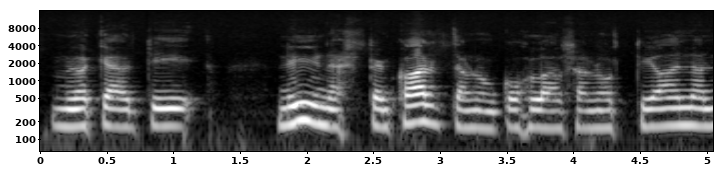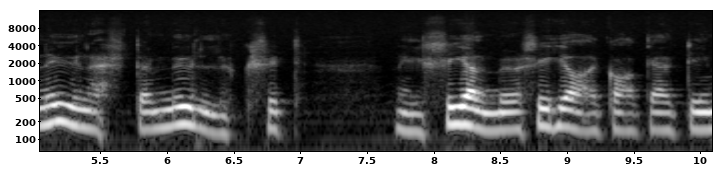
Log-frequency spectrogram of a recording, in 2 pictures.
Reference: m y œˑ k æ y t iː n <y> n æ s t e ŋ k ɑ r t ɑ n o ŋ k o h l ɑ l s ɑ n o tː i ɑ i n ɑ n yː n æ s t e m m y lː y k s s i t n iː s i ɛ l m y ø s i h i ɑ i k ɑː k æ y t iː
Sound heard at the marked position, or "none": yː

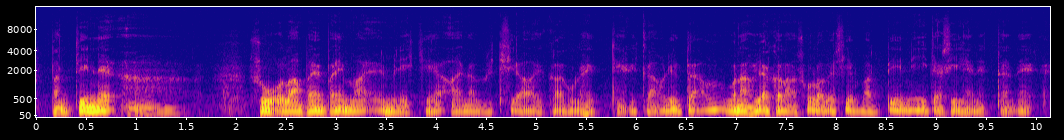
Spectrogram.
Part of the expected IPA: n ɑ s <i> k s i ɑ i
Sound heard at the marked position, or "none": i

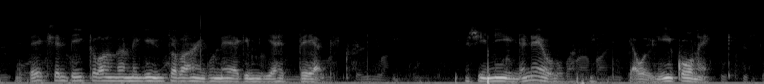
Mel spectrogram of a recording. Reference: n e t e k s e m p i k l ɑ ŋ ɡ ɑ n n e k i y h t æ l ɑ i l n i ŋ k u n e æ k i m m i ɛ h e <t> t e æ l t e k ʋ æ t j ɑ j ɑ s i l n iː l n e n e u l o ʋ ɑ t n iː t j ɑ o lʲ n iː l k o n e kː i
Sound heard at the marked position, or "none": t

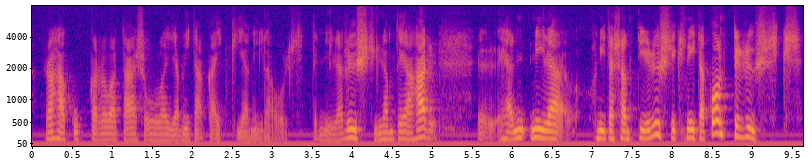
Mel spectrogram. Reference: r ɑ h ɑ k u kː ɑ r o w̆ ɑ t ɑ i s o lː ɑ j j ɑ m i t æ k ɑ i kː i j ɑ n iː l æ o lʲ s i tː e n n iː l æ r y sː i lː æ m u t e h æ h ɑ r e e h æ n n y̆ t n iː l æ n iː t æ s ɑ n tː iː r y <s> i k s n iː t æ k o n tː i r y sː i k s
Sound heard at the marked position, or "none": sː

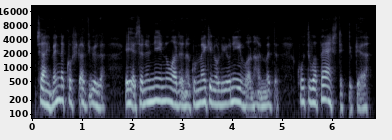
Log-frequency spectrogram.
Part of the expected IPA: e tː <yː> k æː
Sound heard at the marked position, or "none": y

